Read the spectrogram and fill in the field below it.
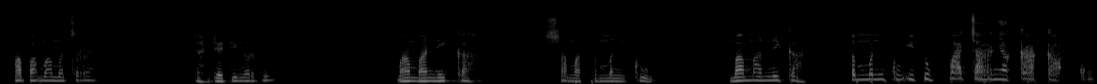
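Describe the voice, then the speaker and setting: A man's voice: fairly high pitch, unhurried, vocal fry, pauses often, breathy edge, pitched above the performer's own voice, exaggerated voice. A man acting out the voice of a hurt, furious young woman who pours out her anger. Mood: wounded. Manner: pleading and bursting out in anger.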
